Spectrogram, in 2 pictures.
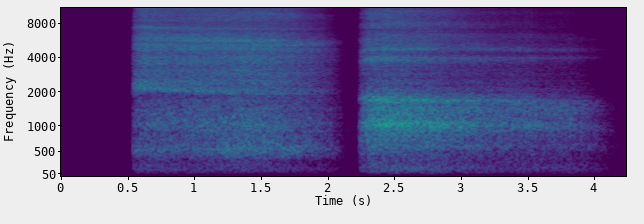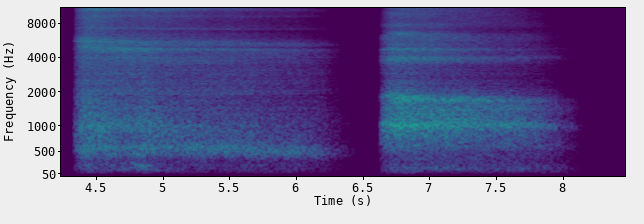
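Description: Deep breathing heard alone: four long, airy breaths, each lasting around one and a half to two seconds and fading slightly, separated by short silent pauses.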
